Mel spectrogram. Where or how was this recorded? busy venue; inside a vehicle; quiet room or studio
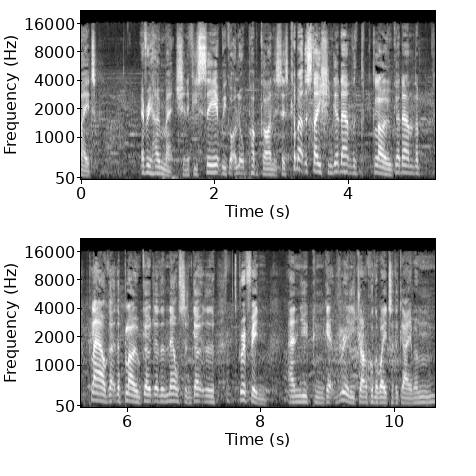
busy venue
